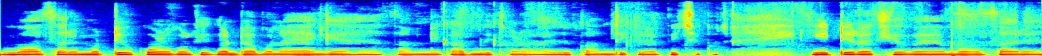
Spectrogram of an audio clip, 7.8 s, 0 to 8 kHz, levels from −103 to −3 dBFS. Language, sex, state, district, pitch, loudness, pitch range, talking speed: Hindi, female, Bihar, West Champaran, 230 Hz, -15 LUFS, 220-235 Hz, 215 wpm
